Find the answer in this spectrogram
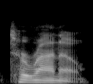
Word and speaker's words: Toronto: the t is silent Canadians don't pronounce the T at the end oronto it's terrano make sure you pass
